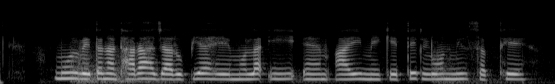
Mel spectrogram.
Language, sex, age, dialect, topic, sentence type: Chhattisgarhi, female, 18-24, Northern/Bhandar, banking, question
